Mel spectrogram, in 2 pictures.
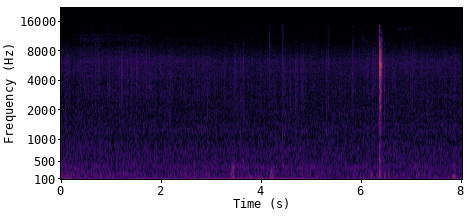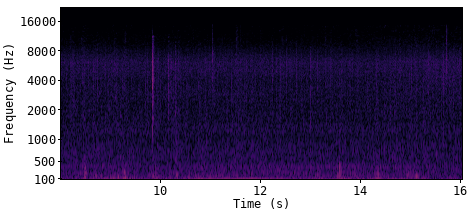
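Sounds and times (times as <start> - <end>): low engine hum: 0.0 - 16.0
rain falling on a car: 0.0 - 16.0.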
